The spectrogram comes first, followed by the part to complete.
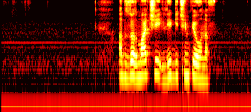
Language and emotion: Russian, neutral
